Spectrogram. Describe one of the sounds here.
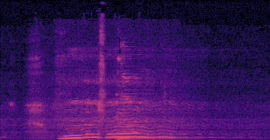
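A young woman sings softly nearby.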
